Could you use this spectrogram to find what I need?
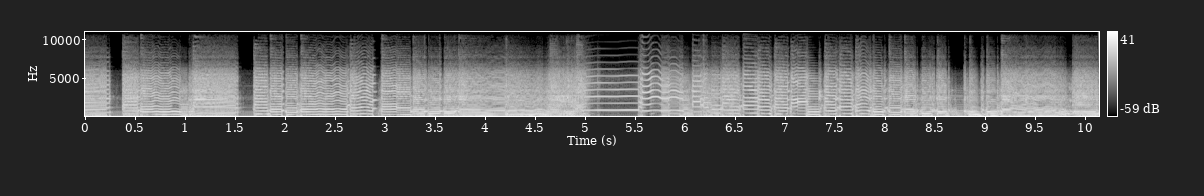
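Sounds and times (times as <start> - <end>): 
electric guitar through HX tube screamer overdrive: 0.0 - 10.1.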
